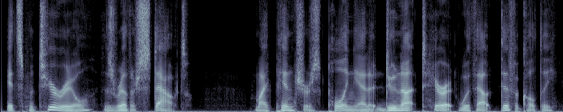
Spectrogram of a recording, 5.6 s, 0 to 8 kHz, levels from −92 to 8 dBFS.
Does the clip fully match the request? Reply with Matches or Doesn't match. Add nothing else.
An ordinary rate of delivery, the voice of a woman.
Doesn't match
